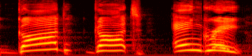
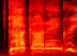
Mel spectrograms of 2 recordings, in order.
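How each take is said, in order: First: God got angry slow and louder, each word leaned on; stress on God got angry. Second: Said in the usual way. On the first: Shown as a demonstration. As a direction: drive the line home slowly and forcefully. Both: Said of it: "it's okay to be angry".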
